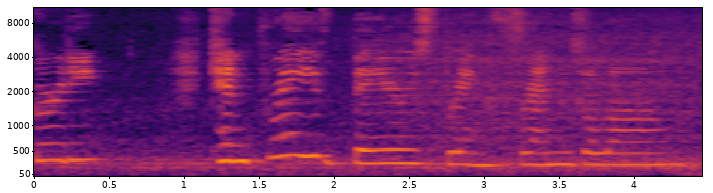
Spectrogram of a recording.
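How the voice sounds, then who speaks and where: A woman speaks very slowly in a put-on character voice pitched high. Background noise is clearly audible. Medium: read story. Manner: nervous, fretful.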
